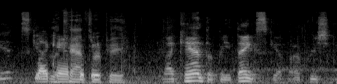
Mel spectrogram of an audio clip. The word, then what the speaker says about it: lycanthropy: Lycanthropy.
